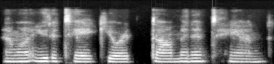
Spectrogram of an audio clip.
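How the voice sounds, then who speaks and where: A woman leading a guided meditation in a hushed, soothing manner, with deliberate phrasing and frequent pauses. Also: fairly low pitch, completely flat delivery.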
